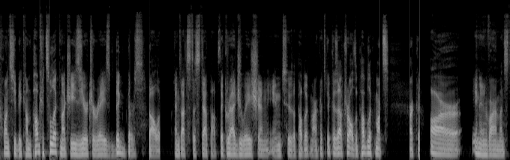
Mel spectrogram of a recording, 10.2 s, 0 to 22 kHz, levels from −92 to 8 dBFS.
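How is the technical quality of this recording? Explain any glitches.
The recording has three reordering glitches. Chunks out of order occur at 0.8 to 1.2 s, 2.6 to 3.2 s and 7.6 to 8.4 s: a 200 ms chunk of speech plays one, two, then three chunks late, so the speech briefly jumbles around hard joins.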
